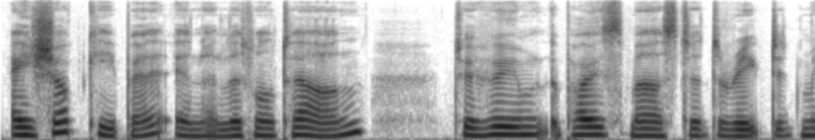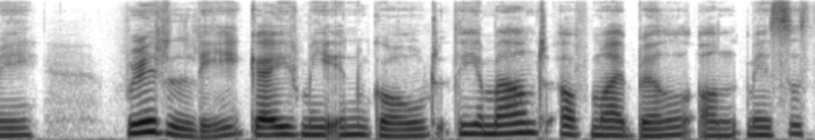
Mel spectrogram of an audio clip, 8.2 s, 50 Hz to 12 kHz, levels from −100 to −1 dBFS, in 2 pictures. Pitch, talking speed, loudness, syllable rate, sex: 180 Hz, 185 wpm, -19 LUFS, 4.8 syllables/s, female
